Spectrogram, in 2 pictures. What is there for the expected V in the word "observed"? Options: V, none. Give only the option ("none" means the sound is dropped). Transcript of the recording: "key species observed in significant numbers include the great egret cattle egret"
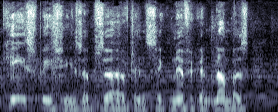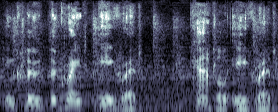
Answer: V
